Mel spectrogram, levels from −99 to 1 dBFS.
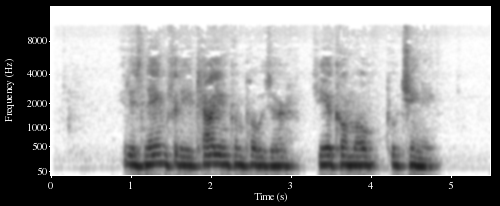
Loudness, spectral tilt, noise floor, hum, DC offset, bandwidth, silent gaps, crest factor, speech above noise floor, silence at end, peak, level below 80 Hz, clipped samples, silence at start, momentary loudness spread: -20 LUFS; -8 dB/octave; -74 dBFS; none; under 0.1%; 7.4 kHz; none; 14 dB; 55 dB; 0.65 s; -6 dBFS; -60 dBFS; under 0.1%; 0.9 s; 8 LU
